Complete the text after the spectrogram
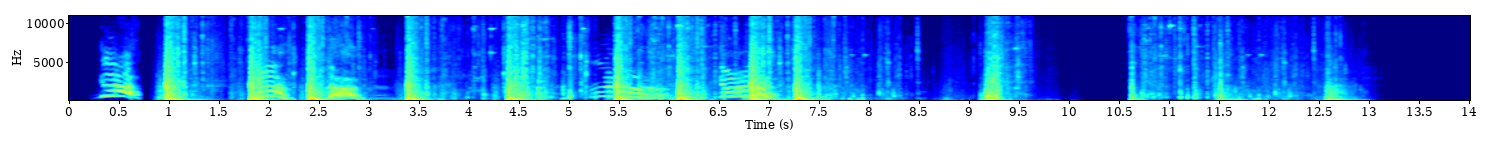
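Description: A heavy box bangs hard against a metal door, again and again.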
